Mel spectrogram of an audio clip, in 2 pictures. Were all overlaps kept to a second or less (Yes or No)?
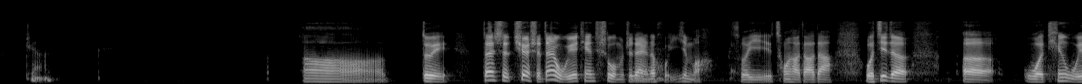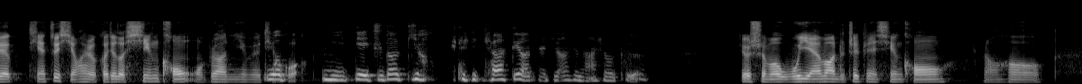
Yes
